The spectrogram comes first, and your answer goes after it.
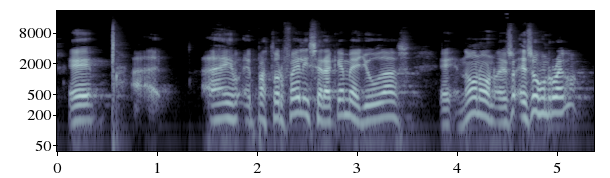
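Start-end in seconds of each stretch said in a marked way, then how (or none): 1.4-3.5 timid, half-hearted pleading tone without urgency. Demonstrating a plea to Pastor Félix in a timid, not urgent plea. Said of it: "parece que no estoy muy urgido... tengo algo de pena... cohibido".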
